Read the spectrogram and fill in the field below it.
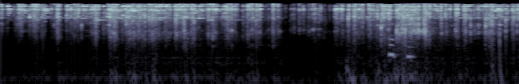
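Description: A bunch of keys jangles and rattles continuously in a studio, bright metallic clinks shimmering throughout with a brief lull midway before the shaking picks up again.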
